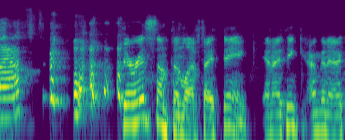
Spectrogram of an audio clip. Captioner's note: chuckles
